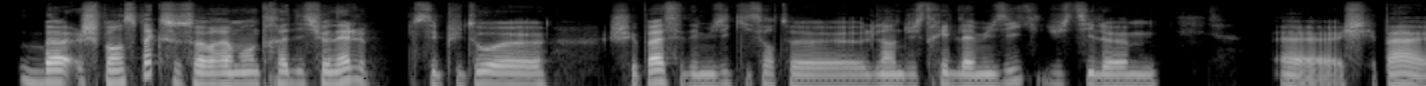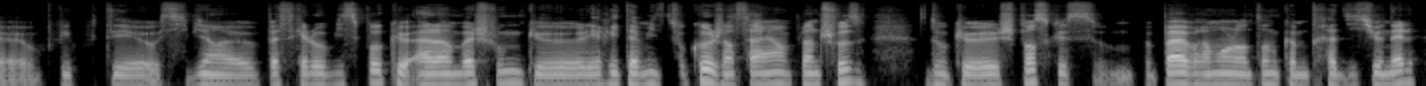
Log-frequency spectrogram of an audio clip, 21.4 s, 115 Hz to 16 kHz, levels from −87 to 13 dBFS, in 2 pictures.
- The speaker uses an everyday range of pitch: No, narrow, 2.2 semitones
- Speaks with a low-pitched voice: Yes, low, 120 Hz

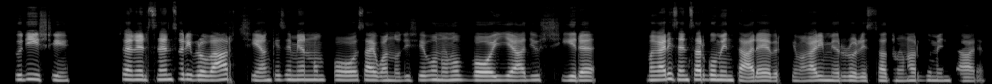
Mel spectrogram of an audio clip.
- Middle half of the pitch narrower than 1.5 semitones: No, narrow, 2.4 semitones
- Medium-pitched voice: No, high, 200 Hz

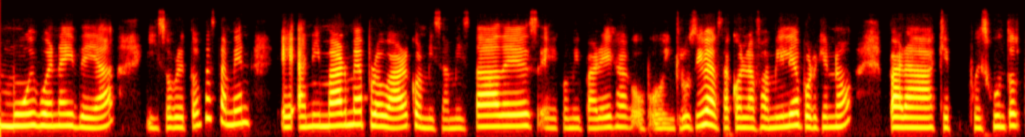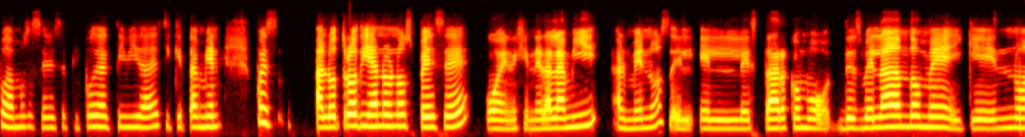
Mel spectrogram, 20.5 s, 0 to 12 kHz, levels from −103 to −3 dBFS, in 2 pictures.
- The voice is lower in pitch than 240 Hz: No, very high, 255 Hz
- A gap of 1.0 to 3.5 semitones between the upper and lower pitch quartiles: Yes, average, 2.8 semitones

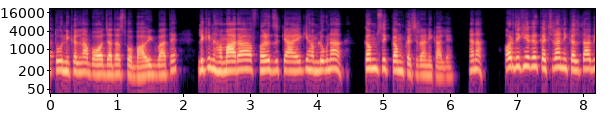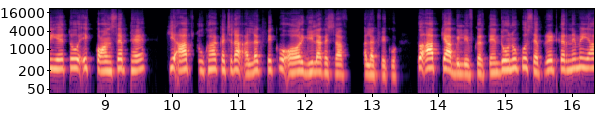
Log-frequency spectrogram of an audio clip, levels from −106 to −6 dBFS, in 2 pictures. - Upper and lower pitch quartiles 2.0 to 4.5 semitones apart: No, average, 4.9 semitones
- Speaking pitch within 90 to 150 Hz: No, high, 210 Hz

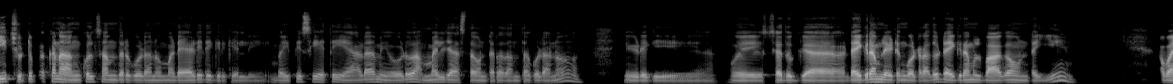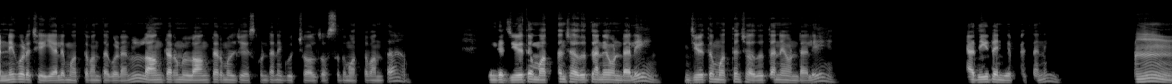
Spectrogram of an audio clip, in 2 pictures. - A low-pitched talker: Yes, low, 100 Hz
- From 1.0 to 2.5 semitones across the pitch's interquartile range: No, average, 2.9 semitones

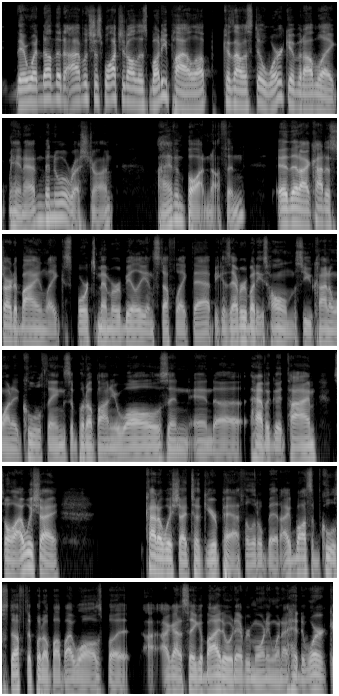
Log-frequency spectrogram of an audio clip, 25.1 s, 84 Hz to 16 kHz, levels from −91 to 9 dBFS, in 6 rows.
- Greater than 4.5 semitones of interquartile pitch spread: Yes, average, 4.9 semitones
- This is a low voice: Yes, very low, 95 Hz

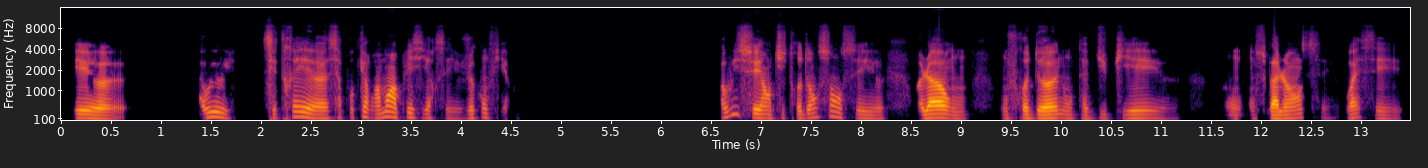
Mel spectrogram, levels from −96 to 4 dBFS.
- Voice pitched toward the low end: Yes, low, 125 Hz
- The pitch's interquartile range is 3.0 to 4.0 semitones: No, narrow, 2.6 semitones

